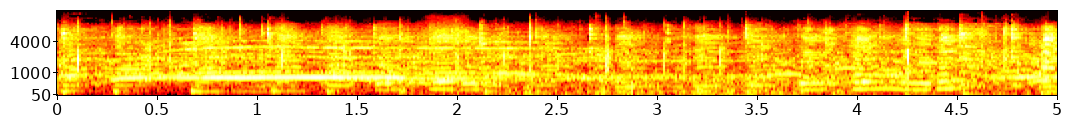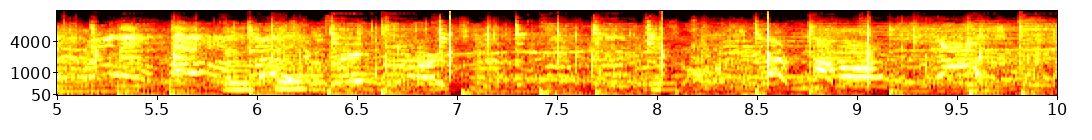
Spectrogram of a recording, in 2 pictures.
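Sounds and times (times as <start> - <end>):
drums steady beat: 0.0 - 10.0
saxophone: 0.0 - 10.0
walking bass: 0.0 - 10.0.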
